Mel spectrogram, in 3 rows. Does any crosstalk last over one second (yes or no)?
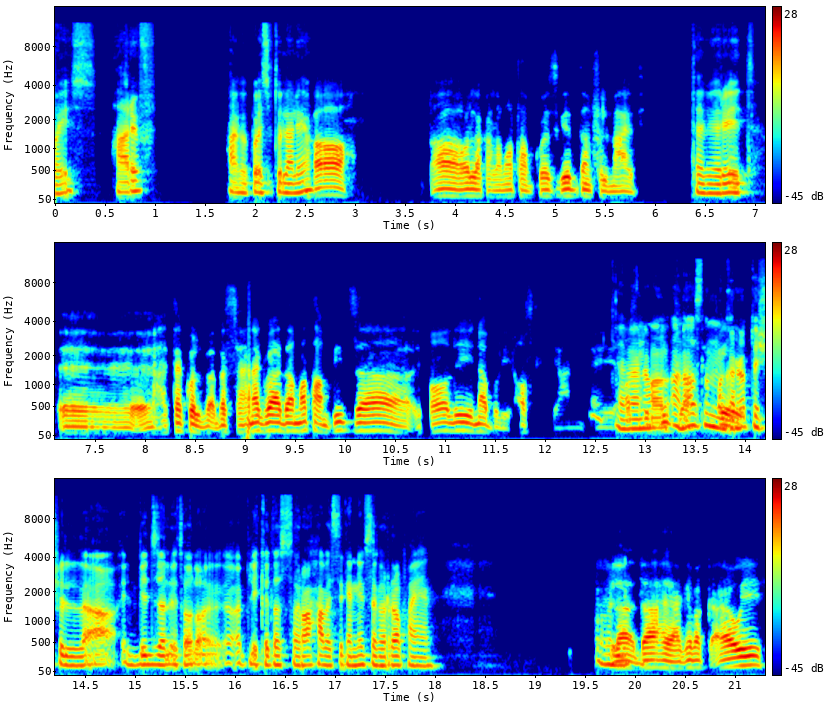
yes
